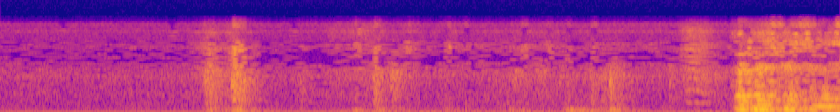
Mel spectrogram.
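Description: A man speaks briefly and quietly.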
